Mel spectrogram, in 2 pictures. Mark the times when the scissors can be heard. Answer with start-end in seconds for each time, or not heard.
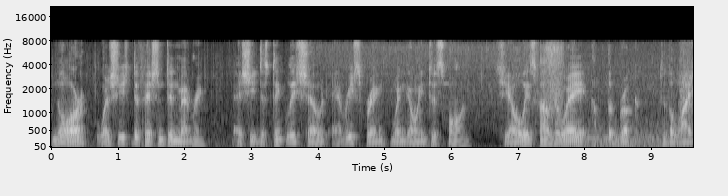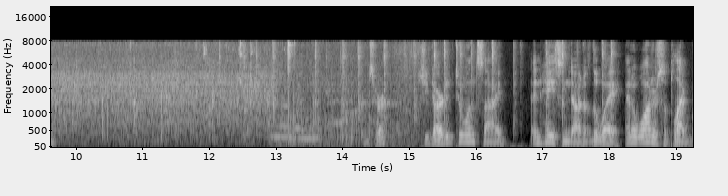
11.8-13.2.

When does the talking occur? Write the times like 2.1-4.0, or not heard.
0.0-9.7, 14.3-19.2.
